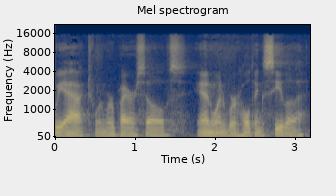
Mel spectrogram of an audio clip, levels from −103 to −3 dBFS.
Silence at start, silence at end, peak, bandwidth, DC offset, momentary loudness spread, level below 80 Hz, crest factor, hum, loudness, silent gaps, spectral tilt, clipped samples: 0 s; 0 s; -16 dBFS; 15.5 kHz; under 0.1%; 8 LU; -54 dBFS; 18 dB; none; -34 LUFS; none; -4 dB/octave; under 0.1%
